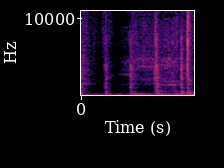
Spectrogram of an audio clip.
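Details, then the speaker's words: Morris Minor 4-door running on jump pack (battery flat) after new ignition barrel: ignition on, five crisp ticks about three a second, slowing slightly; electric fuel pump priming normally before start. "all we need to do now, turn the ignition on. We should hear the fuel pump running."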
